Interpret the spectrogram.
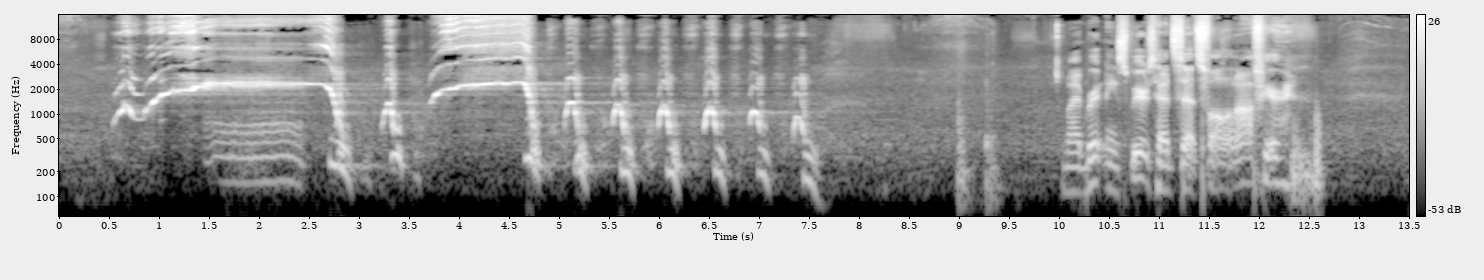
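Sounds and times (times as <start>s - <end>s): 
person imitating an elk challenge bugle: 0.6s - 7.7s
speech: 10.1s - 12.6s.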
